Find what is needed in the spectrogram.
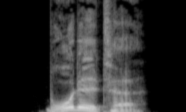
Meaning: inflection of brodeln: 1. first/third-person singular preterite 2. first/third-person singular subjunctive II
- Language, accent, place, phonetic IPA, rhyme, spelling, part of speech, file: German, Germany, Berlin, [ˈbʁoːdl̩tə], -oːdl̩tə, brodelte, verb, De-brodelte.ogg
